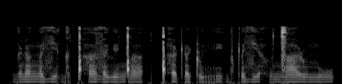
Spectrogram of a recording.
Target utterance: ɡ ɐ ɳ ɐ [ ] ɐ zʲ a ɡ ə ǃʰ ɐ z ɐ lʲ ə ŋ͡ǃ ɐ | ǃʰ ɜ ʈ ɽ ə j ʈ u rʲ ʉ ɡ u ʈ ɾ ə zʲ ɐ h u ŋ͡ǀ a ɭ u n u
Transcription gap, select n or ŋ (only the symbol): ŋ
